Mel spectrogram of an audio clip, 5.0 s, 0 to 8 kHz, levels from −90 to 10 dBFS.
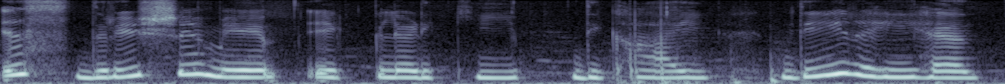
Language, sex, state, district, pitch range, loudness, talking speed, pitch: Hindi, female, Jharkhand, Ranchi, 235-280 Hz, -13 LUFS, 120 wpm, 245 Hz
